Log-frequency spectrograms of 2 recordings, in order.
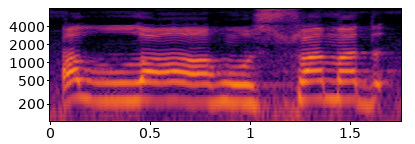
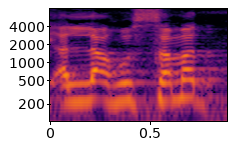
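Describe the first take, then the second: First: The s-sound is emphatic with rounded lips. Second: The s-sound is a plain thin s. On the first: The speaker calls it right. "स्वाद से, मुंह को गोल करके" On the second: The speaker calls it wrong. "सीन से बोलते हैं"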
